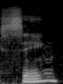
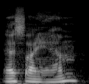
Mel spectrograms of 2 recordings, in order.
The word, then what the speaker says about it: sim: you're like oh like with the whole portuguese thing where it's like sing for yes s-i-m and you're like sim like no it's sing just say sing and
